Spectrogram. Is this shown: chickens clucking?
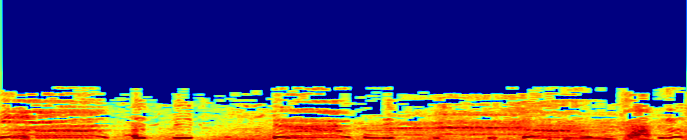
yes

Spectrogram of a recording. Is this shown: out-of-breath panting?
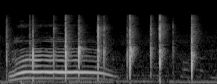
no

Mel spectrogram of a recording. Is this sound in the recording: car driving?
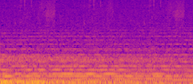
no

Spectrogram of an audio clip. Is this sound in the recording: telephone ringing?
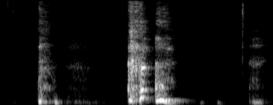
no

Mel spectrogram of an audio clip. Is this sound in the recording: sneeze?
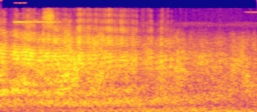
no

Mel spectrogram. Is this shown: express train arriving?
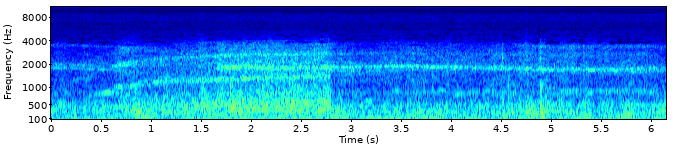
yes

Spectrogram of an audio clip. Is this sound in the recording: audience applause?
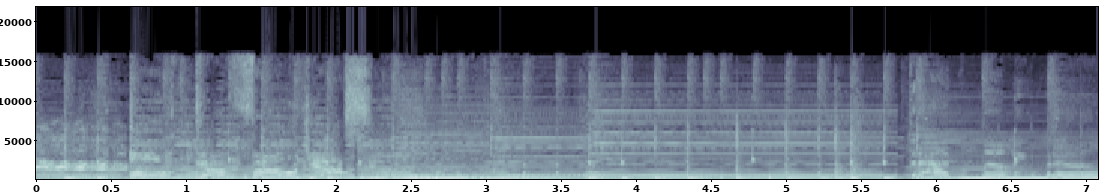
no

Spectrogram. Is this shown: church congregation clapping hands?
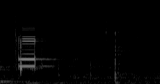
no

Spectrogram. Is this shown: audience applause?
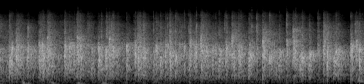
yes

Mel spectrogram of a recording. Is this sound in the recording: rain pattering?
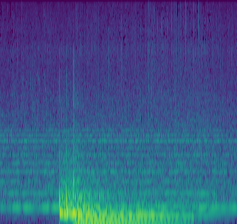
yes

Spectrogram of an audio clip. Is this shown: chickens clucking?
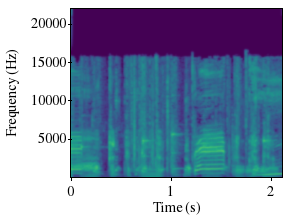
yes

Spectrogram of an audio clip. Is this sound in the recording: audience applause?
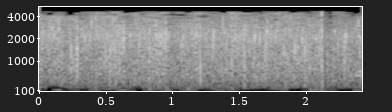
yes

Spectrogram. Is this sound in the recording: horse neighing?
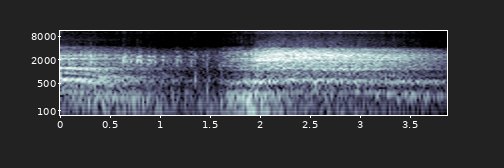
yes

